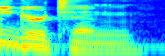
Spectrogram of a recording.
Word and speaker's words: Egerton: Okay, so there's Taron Egerton, Taron Egerton. – Egerton. – He's eager to have his name pronounced correctly.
